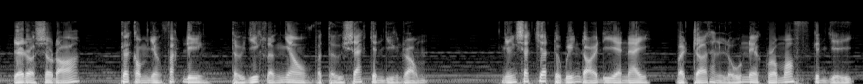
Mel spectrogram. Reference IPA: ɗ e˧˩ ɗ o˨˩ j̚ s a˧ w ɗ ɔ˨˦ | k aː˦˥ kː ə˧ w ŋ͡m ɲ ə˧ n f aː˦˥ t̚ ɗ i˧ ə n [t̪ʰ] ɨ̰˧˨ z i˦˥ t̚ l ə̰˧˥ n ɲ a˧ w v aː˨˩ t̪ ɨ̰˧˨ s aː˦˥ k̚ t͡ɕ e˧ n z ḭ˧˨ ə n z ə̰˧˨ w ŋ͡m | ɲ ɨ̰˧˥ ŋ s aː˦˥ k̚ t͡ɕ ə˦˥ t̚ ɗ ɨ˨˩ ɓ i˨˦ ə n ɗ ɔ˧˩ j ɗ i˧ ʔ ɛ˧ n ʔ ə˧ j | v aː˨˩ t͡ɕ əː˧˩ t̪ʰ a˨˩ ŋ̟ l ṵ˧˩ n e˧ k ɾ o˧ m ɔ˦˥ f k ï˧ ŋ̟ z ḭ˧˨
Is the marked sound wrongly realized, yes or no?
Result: yes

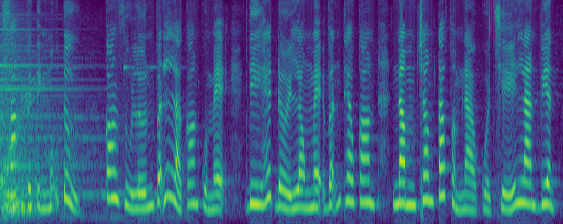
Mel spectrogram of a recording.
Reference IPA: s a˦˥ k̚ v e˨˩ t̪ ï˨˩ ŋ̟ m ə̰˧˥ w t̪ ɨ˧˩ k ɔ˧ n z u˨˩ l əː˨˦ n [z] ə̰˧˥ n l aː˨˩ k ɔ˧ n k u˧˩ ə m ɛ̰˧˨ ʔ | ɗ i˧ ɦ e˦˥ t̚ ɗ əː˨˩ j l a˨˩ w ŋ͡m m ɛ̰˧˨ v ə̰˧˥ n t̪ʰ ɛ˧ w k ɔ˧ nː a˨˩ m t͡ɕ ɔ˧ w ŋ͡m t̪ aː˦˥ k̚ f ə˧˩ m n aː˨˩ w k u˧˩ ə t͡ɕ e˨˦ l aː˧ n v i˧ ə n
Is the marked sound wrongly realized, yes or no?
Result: yes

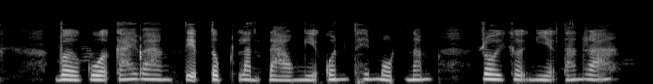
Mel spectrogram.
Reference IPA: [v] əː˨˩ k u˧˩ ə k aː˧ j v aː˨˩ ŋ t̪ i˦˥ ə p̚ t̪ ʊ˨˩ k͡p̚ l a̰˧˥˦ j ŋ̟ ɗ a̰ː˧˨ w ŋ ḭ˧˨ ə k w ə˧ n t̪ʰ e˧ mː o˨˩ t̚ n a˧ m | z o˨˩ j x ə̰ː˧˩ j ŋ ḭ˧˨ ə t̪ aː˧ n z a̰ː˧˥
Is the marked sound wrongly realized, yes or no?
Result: no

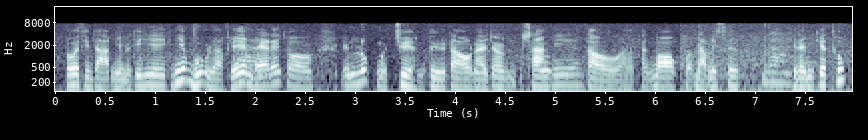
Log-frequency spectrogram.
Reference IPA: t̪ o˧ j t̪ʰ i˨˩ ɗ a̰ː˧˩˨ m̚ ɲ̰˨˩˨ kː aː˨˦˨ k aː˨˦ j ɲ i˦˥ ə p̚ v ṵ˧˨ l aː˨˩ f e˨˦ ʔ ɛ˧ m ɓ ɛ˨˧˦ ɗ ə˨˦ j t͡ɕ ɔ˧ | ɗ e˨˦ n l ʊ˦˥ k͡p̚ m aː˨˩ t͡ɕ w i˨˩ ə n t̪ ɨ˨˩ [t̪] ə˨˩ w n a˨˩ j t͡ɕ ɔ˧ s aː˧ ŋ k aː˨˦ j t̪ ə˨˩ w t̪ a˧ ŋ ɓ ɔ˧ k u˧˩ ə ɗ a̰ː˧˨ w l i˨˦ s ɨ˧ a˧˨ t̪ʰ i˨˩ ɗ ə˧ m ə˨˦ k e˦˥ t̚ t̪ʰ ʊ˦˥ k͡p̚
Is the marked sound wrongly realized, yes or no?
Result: no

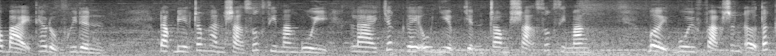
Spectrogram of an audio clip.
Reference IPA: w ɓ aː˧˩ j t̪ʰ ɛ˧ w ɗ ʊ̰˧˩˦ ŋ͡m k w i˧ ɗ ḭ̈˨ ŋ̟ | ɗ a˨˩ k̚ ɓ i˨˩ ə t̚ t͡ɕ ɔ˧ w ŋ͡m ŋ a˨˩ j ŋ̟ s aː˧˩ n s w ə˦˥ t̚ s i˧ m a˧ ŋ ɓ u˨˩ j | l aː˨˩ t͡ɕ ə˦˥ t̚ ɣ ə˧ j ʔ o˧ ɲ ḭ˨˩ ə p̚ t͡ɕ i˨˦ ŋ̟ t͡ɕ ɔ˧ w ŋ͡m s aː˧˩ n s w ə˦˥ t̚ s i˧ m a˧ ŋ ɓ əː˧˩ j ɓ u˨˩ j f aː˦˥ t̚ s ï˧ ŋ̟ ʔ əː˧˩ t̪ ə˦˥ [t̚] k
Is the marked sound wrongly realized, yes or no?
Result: no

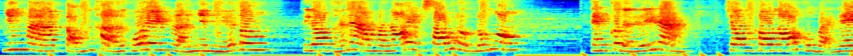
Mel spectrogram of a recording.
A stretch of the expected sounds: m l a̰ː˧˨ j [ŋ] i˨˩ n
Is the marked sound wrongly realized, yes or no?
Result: yes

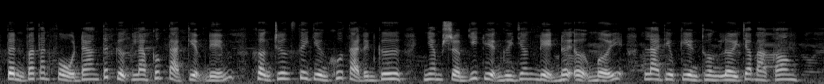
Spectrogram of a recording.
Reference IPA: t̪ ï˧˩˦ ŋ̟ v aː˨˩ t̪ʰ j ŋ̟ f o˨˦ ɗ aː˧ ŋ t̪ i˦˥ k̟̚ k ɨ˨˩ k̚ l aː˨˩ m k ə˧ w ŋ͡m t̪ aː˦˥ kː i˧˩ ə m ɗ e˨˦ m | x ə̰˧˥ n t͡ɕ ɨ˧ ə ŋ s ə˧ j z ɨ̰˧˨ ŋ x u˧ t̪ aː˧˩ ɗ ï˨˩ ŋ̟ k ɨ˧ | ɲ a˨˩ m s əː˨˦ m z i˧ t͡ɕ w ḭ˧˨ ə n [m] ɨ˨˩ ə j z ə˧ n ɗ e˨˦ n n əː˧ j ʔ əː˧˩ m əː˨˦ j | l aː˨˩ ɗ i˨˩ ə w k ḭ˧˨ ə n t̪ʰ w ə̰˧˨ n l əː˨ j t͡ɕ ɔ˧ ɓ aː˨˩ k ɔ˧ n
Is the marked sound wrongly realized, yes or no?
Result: yes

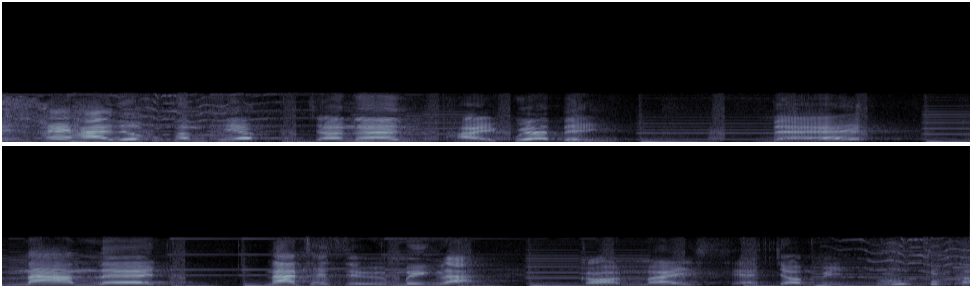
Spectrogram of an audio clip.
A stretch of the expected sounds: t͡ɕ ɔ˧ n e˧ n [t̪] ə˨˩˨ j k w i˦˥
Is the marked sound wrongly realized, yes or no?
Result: yes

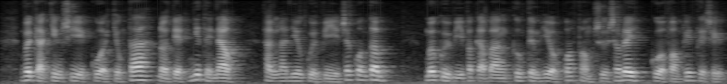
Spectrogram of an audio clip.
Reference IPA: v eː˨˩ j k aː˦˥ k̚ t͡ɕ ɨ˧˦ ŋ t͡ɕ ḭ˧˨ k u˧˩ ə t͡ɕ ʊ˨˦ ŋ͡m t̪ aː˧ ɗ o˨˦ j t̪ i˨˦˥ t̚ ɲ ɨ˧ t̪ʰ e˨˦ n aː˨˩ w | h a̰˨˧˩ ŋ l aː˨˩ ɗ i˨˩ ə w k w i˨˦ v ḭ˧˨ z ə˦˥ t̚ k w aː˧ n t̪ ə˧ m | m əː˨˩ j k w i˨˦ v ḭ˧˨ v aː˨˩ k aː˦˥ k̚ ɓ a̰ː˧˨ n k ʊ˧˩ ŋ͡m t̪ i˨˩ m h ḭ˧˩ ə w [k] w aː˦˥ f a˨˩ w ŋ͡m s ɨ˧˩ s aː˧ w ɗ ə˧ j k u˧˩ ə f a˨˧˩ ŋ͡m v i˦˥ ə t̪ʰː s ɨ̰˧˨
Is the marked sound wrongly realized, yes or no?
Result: no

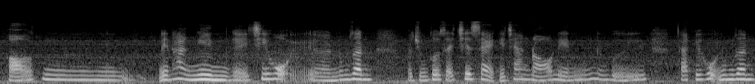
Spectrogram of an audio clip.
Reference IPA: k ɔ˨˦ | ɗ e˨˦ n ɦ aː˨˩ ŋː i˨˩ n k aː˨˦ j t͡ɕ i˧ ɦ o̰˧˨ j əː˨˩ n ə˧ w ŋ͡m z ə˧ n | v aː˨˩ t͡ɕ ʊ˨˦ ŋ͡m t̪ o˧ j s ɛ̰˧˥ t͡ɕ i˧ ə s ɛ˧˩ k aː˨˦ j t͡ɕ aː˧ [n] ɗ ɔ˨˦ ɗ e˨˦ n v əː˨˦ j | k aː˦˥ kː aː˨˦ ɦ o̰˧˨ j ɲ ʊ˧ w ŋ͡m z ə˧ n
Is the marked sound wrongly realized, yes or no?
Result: yes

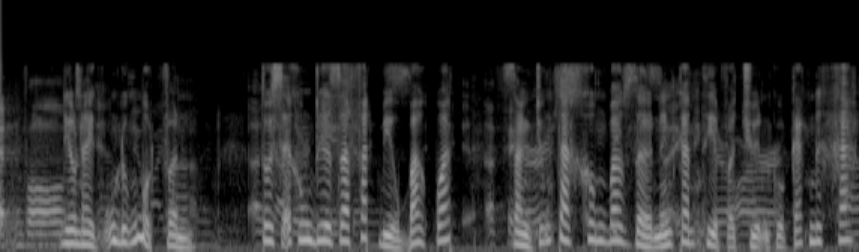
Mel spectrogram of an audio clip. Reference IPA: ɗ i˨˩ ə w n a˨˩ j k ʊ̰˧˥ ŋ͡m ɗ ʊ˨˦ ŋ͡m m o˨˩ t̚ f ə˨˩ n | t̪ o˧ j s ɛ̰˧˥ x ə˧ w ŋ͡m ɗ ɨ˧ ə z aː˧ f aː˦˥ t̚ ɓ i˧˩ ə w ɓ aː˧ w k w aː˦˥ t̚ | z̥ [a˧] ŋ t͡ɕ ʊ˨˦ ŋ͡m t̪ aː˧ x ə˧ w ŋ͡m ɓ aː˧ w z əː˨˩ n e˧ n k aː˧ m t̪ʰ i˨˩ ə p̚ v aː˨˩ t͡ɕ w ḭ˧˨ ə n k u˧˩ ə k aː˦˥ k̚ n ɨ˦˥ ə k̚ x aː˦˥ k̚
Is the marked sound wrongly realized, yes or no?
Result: yes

